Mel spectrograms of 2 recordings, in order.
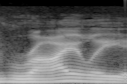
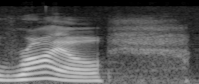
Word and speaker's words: Ryle: reading, you know, I I actually pronounced his name as Riley in my head, and I don't know why because I didn't like Riyle. But anyway, um so Riyle, I just so many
